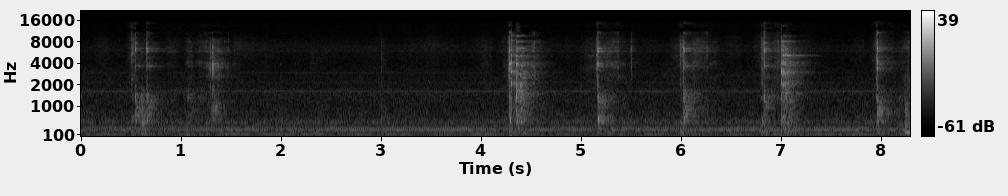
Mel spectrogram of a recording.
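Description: Hot peppers are cut into pieces with a knife, sparse clicks and taps of the blade on a board or dish sounding at irregular intervals over a quiet kitchen hum.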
